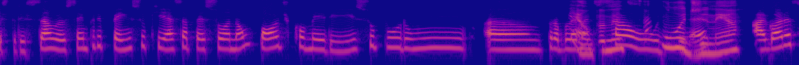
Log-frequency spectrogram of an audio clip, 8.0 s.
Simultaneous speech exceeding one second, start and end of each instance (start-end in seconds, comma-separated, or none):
5.7-7.1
